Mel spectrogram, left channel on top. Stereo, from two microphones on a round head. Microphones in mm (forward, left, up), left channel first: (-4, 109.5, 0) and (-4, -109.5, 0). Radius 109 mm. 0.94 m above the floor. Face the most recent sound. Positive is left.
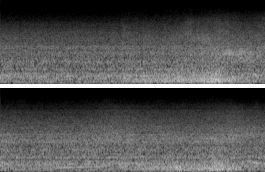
turn(degrees=-55)  # may be behind; listen again after turning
